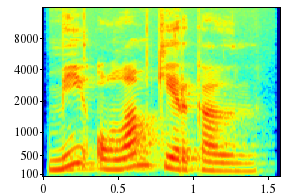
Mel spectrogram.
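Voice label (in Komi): ми олам керкаын, Komi, female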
